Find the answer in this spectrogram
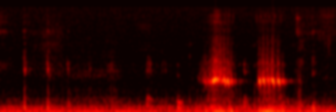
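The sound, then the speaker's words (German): A voice imitates cricket chirping with two short, trilling chirps about half a second apart, moderately loud over a low background rumble. “du kannst sogar Grillenzirpen machen”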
